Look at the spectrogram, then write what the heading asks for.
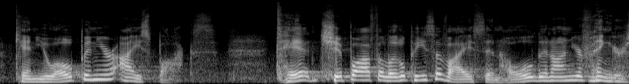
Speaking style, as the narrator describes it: said the voice

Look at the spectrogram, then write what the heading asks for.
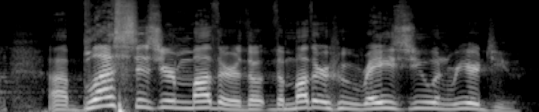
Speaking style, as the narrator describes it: someone from the crowd cries out

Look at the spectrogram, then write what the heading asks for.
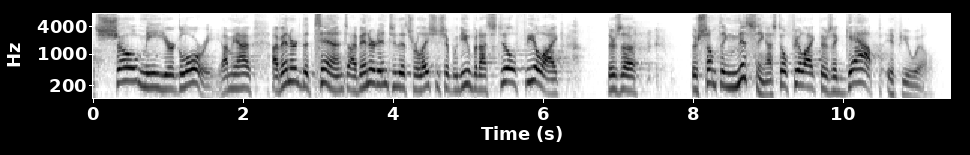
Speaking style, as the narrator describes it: Moses was continuing to plead with God

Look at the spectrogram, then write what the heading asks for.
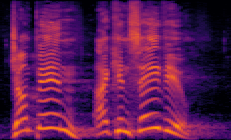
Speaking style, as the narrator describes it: the fellow in the motorboat shouted

